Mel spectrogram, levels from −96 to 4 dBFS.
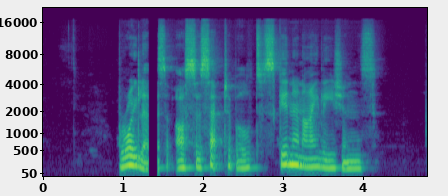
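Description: A Bluetooth dropout cuts this speech clip from 1.32 s to 1.46 s, leaving a hole of roughly 0.14 s before the talker resumes on "are susceptible to skin". The likely cause is wireless audio packets that reached the headphones too late and were discarded, so playback fell silent rather than stalling. The speech picks up further along, as though it had kept playing unheard, and the roughly 116 ms of missing audio fits about five lost frames.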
